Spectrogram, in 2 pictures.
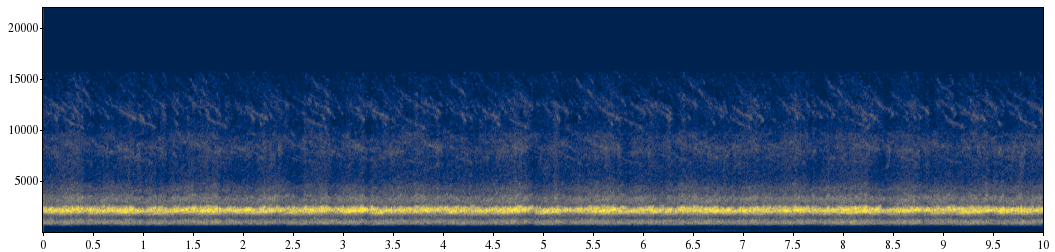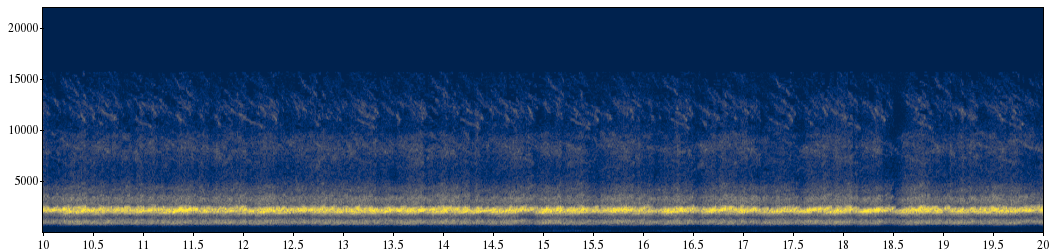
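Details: Frogs calling from a pond in a horse pasture, Zoom recorder: a constant dense trilling chorus at two pitch levels, with faint low murmuring sounds rising beneath it twice, early and again past midway.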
